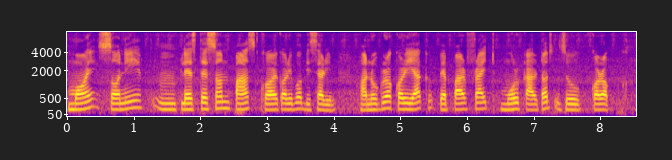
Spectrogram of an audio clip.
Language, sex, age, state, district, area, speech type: Assamese, male, 18-30, Assam, Golaghat, rural, read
